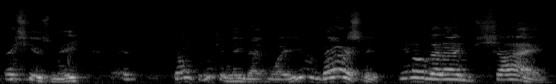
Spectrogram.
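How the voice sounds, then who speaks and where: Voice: medium pitch, wildly swooping pitch, moderate pace, dark tone. A performer in amateur readers' theater playing a bashful, long-winded fire chief who tells absurd stories. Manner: long-winded run-on storytelling. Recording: echoey room, distant mic.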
